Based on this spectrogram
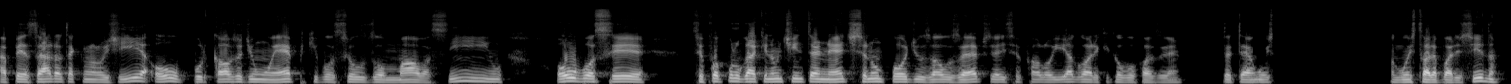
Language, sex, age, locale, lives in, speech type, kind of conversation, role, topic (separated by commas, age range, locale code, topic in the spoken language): Portuguese, male, 40-44, pt-BR, United States, conversation, podcast, host, Como a tecnologia ajudou você em viagens ou deslocamentos?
